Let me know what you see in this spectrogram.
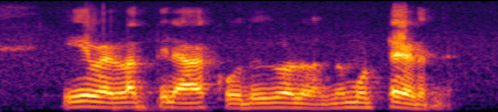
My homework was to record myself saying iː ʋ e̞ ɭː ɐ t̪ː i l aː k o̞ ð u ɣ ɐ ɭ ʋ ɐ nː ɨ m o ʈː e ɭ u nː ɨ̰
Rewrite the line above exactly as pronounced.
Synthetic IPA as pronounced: iː ʋ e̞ ɭː ɐ t̪ː i l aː k o̞ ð u ɣ ɐ ɭ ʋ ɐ nː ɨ m u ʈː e ɽ u nː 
